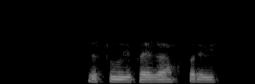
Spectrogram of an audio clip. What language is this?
Pashto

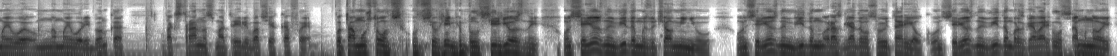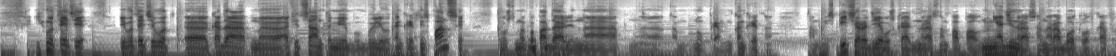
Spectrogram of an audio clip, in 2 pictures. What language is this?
Russian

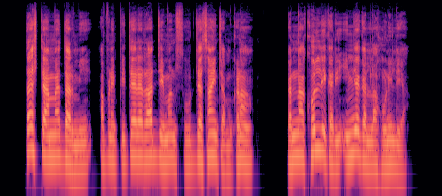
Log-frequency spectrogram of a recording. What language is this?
Gaddi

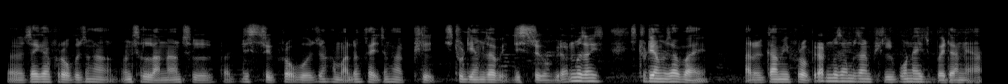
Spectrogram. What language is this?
Bodo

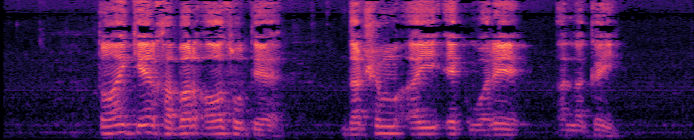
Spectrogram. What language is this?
Dameli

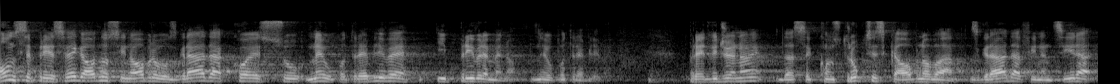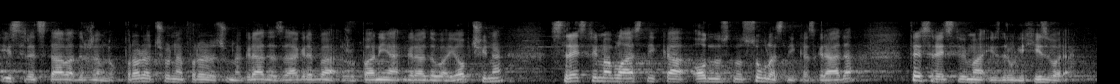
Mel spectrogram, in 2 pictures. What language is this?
Croatian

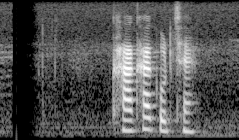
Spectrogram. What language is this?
Bangla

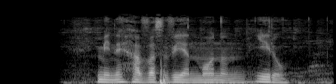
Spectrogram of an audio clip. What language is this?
Esperanto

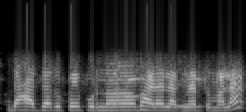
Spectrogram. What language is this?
Marathi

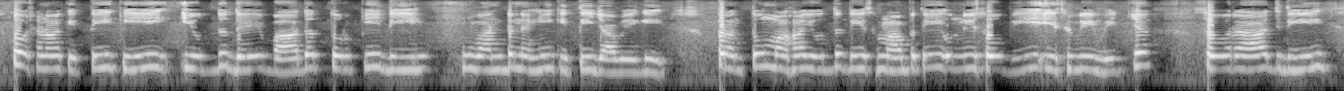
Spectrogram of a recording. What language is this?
Punjabi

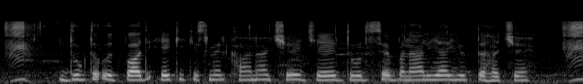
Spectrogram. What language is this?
Magahi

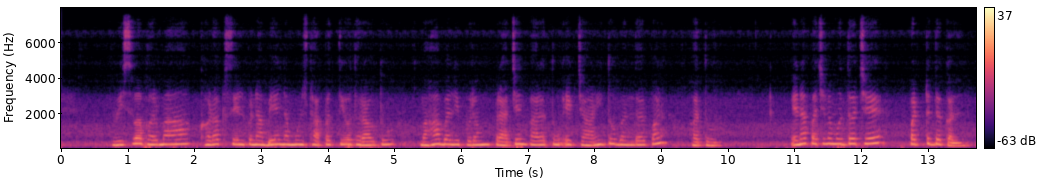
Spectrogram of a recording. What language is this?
Gujarati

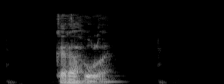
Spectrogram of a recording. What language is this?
Slovak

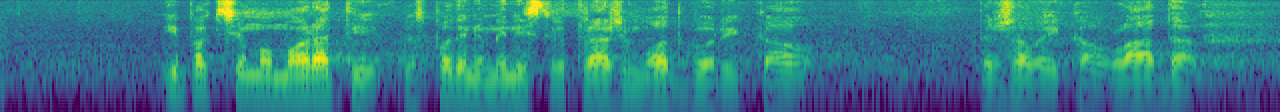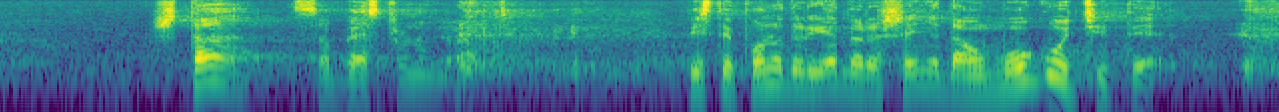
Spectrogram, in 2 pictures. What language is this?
Serbian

